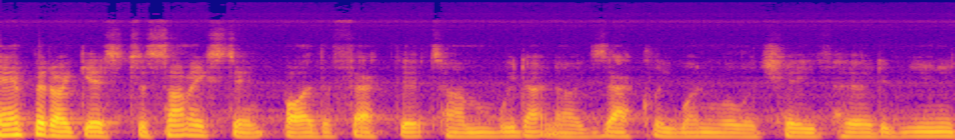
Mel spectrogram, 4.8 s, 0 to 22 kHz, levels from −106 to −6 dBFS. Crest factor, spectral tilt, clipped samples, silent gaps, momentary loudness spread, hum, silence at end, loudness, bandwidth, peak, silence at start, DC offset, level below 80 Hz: 20 dB; -7.5 dB/octave; under 0.1%; none; 8 LU; none; 0 s; -21 LUFS; 12.5 kHz; 0 dBFS; 0 s; under 0.1%; -70 dBFS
